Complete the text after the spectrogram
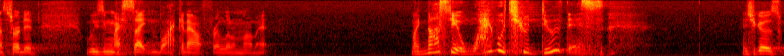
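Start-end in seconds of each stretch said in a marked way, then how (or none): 4.2-6.0 high, drawn-out incredulous question; acted-out exasperated disbelief; dismayed disbelief. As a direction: plead for an explanation, pitch raised. Teller acts out dismay at her fasting.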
